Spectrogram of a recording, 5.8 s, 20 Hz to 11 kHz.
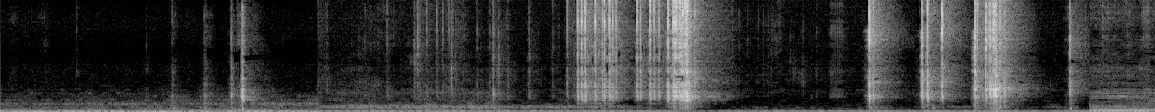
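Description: Resin 3D-print support structures being snapped and peeled off a printed sphere by hand: two loud clusters of crackling snaps, about three seconds in and again at about four and a half seconds.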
